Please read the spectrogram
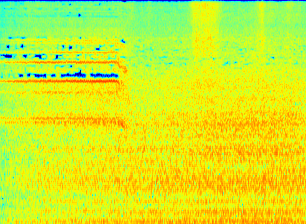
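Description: Car A/C blowing through a dashboard vent with a high, steady whistle, the whistle the customer complained of with the A/C on. The whistle cuts off about two and a half seconds in, leaving the steady rush of air from the vent.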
